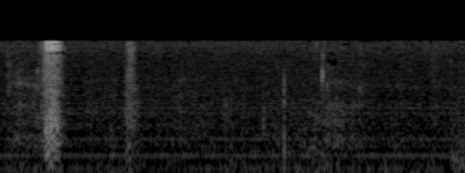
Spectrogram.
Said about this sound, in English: I don't usually sniff while I preach, but I've got something going on, so I'm under the weather, so I'm going to be affected by that, I feel. So if you need to sniff, you can do that too. We'll all be in the same boat.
